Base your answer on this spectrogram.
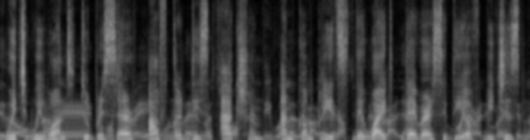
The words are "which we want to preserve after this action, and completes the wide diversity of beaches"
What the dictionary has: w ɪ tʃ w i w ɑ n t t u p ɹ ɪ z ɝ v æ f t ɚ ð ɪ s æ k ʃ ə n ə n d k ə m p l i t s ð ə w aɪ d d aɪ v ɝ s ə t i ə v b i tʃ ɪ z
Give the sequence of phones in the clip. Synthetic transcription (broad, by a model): w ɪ tʃ w i w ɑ n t t u p ɹ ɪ s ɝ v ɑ f t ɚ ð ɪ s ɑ k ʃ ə n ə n k ə m p l i t s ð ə w aɪ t d aɪ v ɝ s ə t i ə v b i tʃ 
